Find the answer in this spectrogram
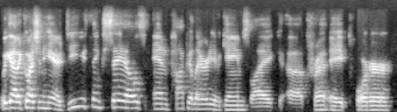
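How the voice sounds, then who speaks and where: A man's voice: on the high side, steady tone, moderate pace. A man from Connecticut hosting a casual live-stream interview, rambling and tripping over names. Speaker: live show host. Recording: dull lo-fi stream audio.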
